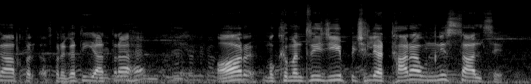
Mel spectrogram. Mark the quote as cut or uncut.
uncut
